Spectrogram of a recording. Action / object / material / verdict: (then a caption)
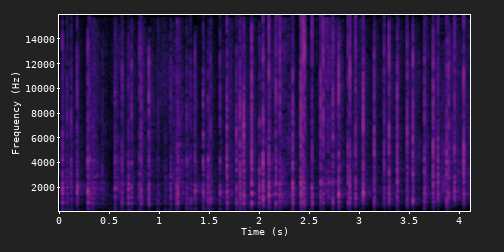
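tap / small printed cardboard box / cardboard / none. A small printed cardboard medicine box, held in both hands, is tapped with long nails and fingertips. About 31 quick, dry, hollow taps with a papery click and a mid-pitched tone, each dying away almost at once, come in an uneven rapid patter that stays fairly quiet throughout.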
